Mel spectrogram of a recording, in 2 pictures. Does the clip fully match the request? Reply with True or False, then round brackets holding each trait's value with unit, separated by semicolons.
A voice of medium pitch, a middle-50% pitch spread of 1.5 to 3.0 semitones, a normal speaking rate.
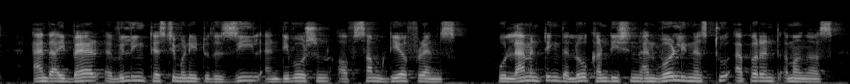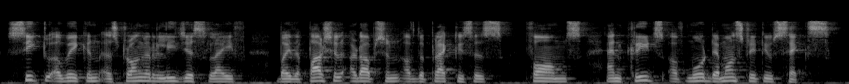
True (145 Hz; 2.6 semitones; 165 wpm)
